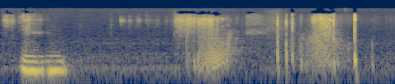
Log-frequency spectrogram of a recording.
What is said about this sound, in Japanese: 誰がチャックを閉めてるの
